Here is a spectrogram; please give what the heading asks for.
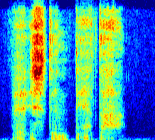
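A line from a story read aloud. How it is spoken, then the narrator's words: Whispering. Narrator (German): flüsterte Frodo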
